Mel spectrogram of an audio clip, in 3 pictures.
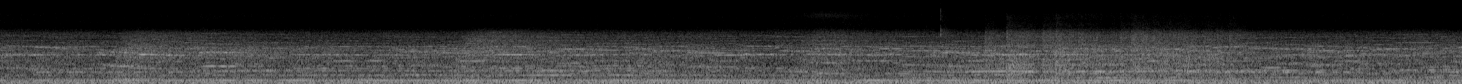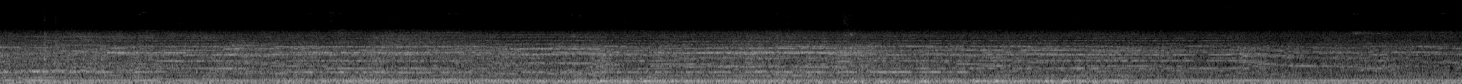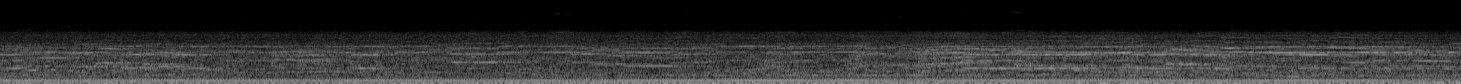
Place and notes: Daren St., Tamsui Dist. - temple fair
temple fair, “Din Tao”ßLeader of the parade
